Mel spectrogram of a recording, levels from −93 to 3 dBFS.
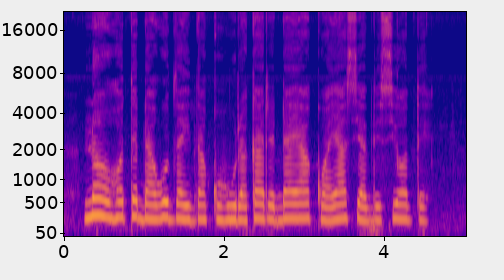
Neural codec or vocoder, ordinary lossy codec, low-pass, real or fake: vocoder, 44.1 kHz, 128 mel bands every 256 samples, BigVGAN v2; none; none; fake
